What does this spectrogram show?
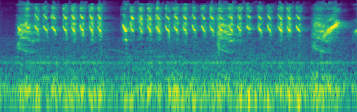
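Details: Long-tailed shrike in nembak cililin style, singing nonstop. Fast harsh chattering trills with notes pulsing several times a second, broken by brief gaps and a final rising whistle.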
